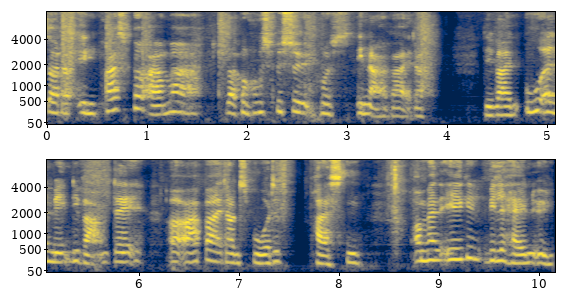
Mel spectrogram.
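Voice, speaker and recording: Loudness stays very even as a woman speaks at a fairly slow pace with ordinary pitch variation. Light background noise is present. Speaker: guest. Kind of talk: reading aloud anecdotes. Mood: amused, light. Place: cafe.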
